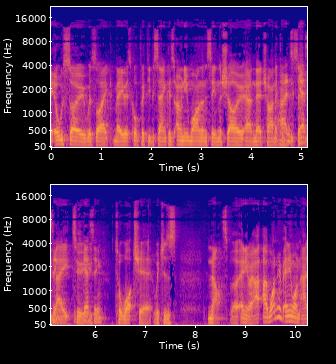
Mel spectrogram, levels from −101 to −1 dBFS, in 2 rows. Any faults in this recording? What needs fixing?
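Imaging from linear upsampling runs through the whole clip. The top end sounds dulled, and a faint metallic shimmer sits in the 8 to 16 kHz band. That shimmer is a mirrored copy of the content roughly 25 dB down, which fits material raised from a 16 kHz rate by straight-line interpolation between samples. To prevent it, resample with a proper windowed-sinc or polyphase filter rather than linear interpolation.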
